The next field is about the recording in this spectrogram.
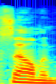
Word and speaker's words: salmon: It's spelled salmon, but it's salmon.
